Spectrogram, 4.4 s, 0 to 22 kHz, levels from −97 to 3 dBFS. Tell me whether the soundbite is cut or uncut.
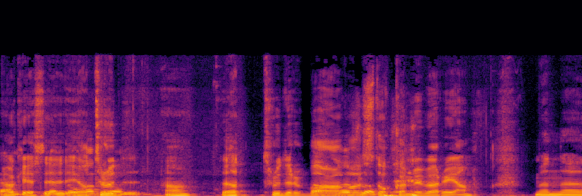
uncut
